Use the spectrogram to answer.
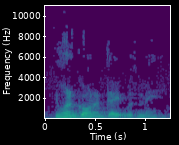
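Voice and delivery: very soft, low and quick ask; soft invitation. Retold or imitated. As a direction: gently pop the question, almost under your breath. Dad softly asks his daughter out.

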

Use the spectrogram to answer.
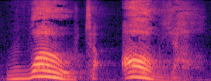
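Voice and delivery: loud, slow acted denunciation; going off. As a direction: pronounce doom on everyone, drawing out each word. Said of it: "he kind of went off on 'em".

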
